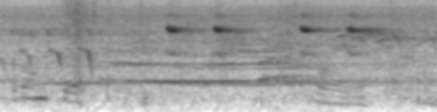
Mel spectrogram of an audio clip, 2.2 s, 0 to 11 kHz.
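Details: A group of indris about 250 metres away in the forest of Zahamena National Park, Madagascar, gives a long, steady, mournful wailing call, their way of greeting one another within the group.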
